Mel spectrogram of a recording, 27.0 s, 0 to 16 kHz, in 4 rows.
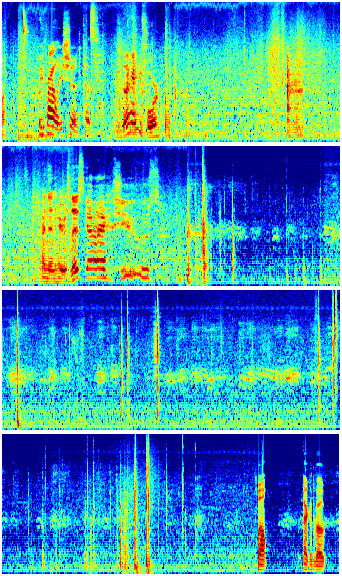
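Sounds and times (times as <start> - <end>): birds calling: 0.0 - 27.0
steady low hum: 0.0 - 27.0.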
